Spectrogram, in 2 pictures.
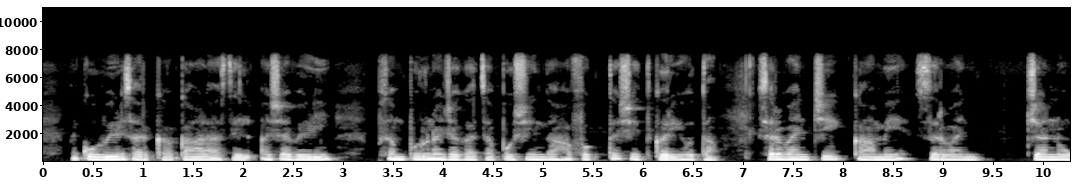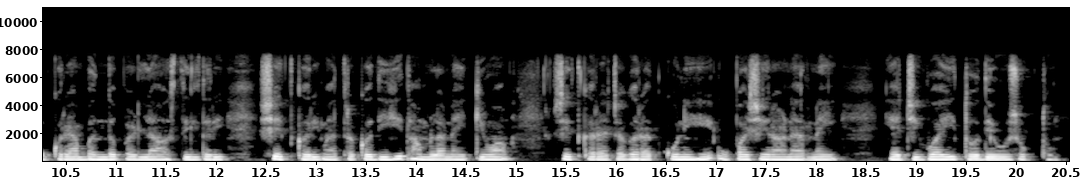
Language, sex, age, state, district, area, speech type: Marathi, female, 18-30, Maharashtra, Ahmednagar, urban, spontaneous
